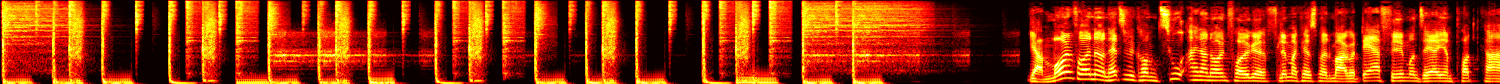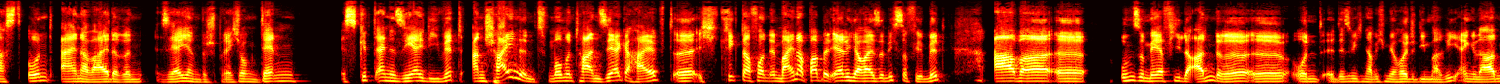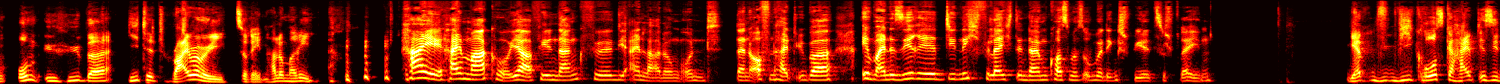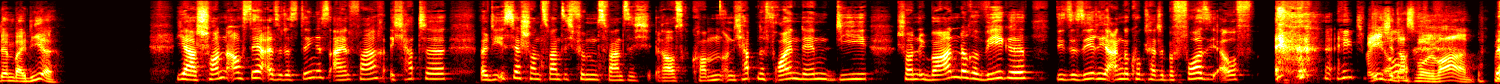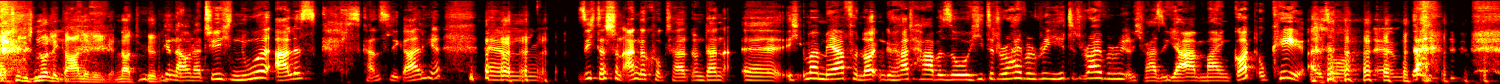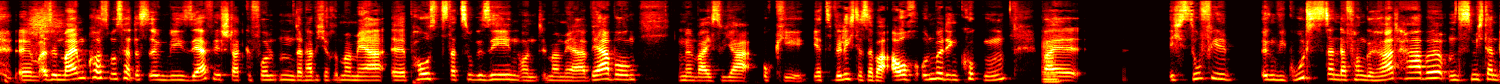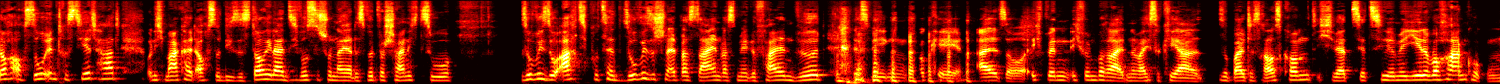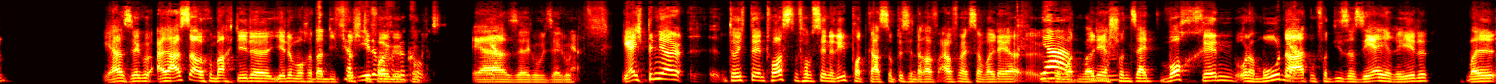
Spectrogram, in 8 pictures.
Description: Eine unterhaltsame Diskussion zwischen Hype und Skepsis über eine Serie, die polarisiert.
